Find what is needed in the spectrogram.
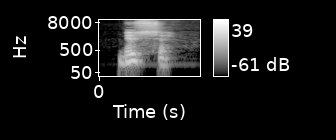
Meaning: first-person singular imperfect subjunctive of boire
- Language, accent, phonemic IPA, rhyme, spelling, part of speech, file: French, Canada, /bys/, -ys, busse, verb, LL-Q150 (fra)-busse.wav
